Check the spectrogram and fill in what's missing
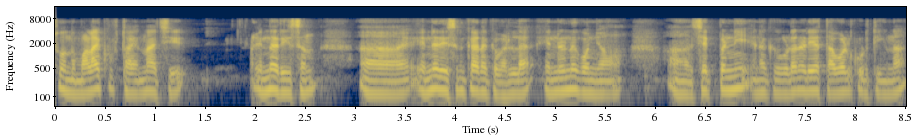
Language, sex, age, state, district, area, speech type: Tamil, male, 30-45, Tamil Nadu, Kanyakumari, urban, spontaneous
